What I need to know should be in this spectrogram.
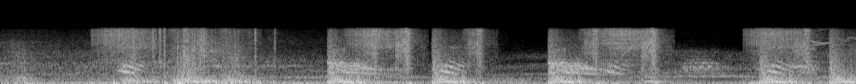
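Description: Guns fire in loud bursts.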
